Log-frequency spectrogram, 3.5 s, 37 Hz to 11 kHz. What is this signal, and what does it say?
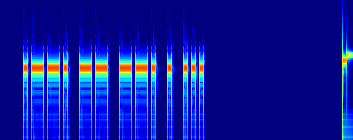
Morse code, heard as a keyed tone, about 30 wpm, 700 Hz. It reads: PMGES
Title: Code Groups - 5 Letters - 30wpm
